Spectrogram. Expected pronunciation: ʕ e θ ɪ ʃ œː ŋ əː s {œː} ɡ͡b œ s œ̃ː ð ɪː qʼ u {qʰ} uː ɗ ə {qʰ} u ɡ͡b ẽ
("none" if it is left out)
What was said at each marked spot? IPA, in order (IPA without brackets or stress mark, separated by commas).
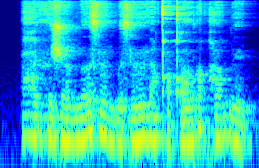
œ̃ː, qʼ, qʰ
